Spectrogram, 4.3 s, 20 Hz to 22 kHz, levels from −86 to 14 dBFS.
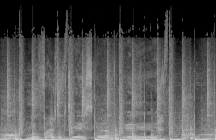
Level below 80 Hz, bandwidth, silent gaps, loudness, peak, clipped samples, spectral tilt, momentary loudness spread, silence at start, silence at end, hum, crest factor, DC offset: -10 dBFS; 17 kHz; none; -9 LUFS; 0 dBFS; 0.3%; -4.5 dB/octave; 2 LU; 0 s; 0 s; none; 8 dB; under 0.1%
